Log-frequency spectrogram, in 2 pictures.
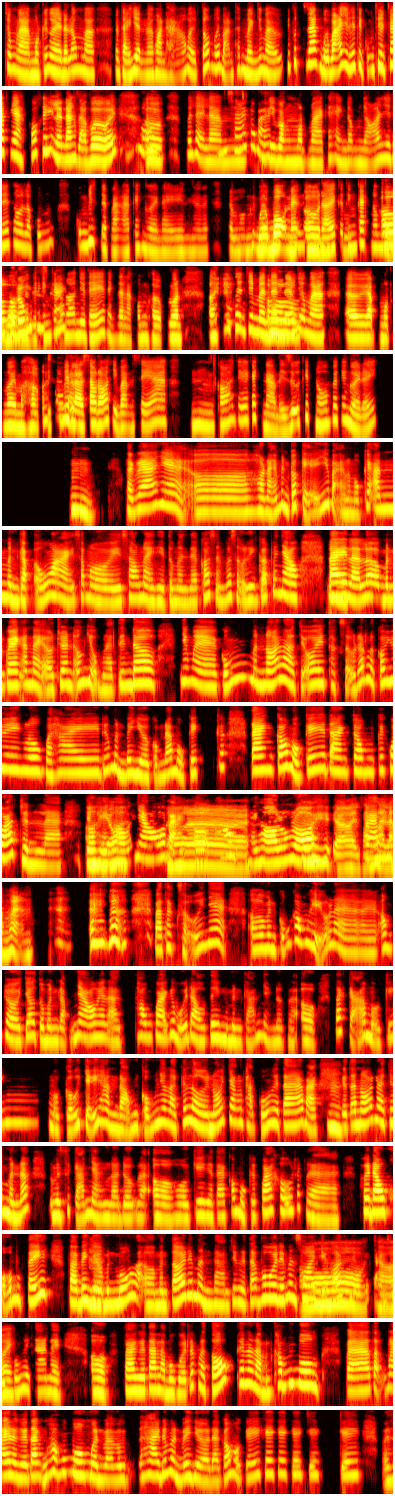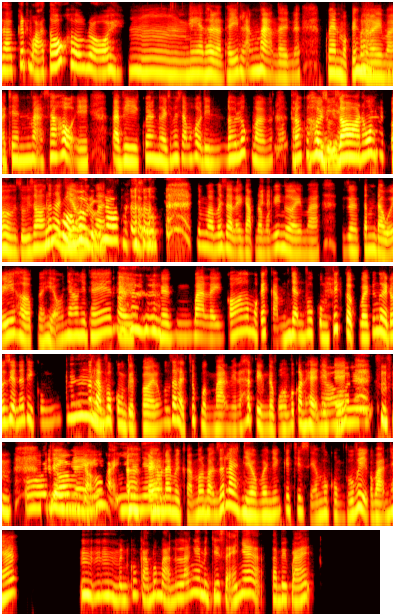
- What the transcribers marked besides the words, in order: tapping; lip smack; laugh; chuckle; laughing while speaking: "luôn rồi và"; laugh; chuckle; laughing while speaking: "rồi"; laugh; other background noise; unintelligible speech; laugh; laugh; chuckle
- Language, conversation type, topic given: Vietnamese, podcast, Bạn làm thế nào để giữ cho các mối quan hệ luôn chân thành khi mạng xã hội ngày càng phổ biến?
